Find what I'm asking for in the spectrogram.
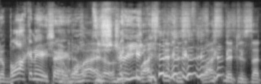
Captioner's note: laughs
